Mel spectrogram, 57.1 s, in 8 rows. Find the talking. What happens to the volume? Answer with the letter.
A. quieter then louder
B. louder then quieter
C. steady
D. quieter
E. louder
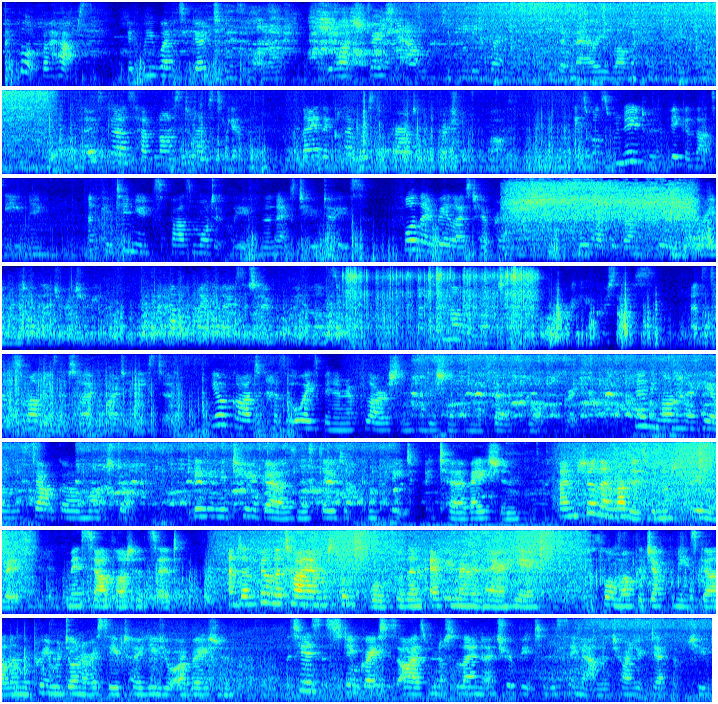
E.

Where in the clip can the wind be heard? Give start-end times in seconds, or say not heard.
0.0-57.0.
